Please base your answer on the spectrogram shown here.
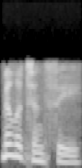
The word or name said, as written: militancy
